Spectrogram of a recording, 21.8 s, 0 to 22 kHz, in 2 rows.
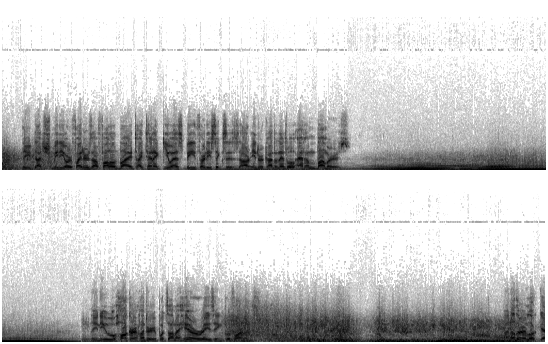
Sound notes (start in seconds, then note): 7.2 aircraft noise; 16.3 aircraft noise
